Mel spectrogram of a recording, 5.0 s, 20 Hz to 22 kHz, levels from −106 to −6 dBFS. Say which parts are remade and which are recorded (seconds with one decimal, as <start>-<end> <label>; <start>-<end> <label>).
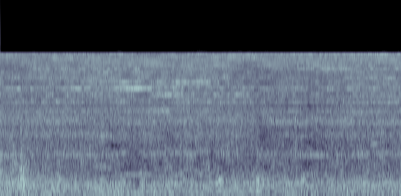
0.0-0.9 remade; 0.9-1.5 recorded; 1.5-3.5 remade; 3.5-5.0 recorded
